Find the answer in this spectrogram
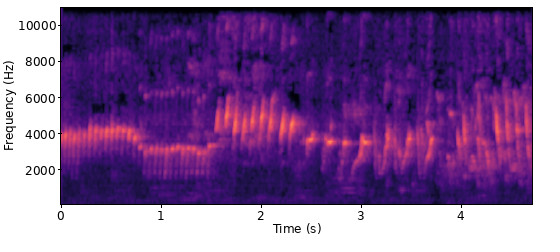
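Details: Canary song meant to provoke a reply from other birds: a sustained steady high roll that drops slightly, followed by quick warbling, jumbled high notes and trills.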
